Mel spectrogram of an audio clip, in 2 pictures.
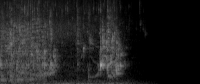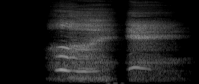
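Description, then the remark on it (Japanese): Bubble-bath water sloshes and splashes for a couple of seconds as someone settles in behind another person in the bath, then after a pause come two long, breathy sighs. “みたいな泡風呂になりましたね。では私も後ろにお邪魔しますね。”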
